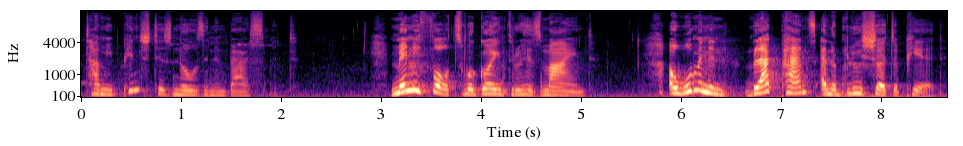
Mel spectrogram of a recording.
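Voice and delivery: plain reading voice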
